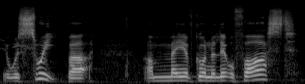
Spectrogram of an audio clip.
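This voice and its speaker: A man's voice: high-pitched, moderate pace, fairly bright tone. A young man playing a sheepish, evasive lad owning up to mischief in a radio soap. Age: young adult.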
